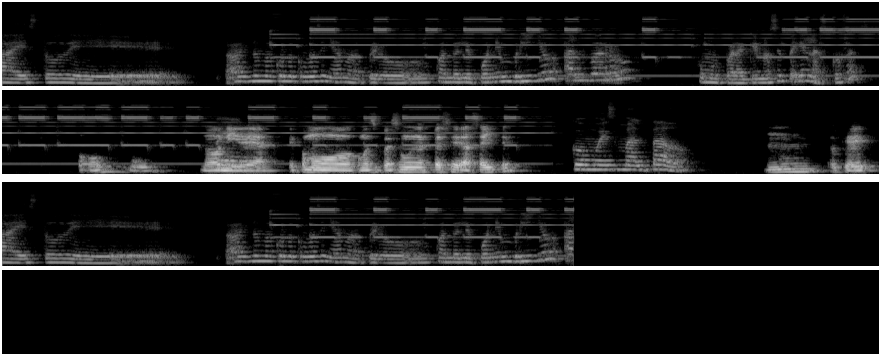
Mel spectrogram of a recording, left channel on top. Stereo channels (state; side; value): drops out; right; at 5.8 s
